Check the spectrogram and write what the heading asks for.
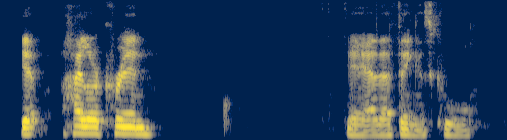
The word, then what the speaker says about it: Hylar Kryn: This one, the Hylar Kryn, is correct my pronunciation? Yep, Hylar Kryn.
